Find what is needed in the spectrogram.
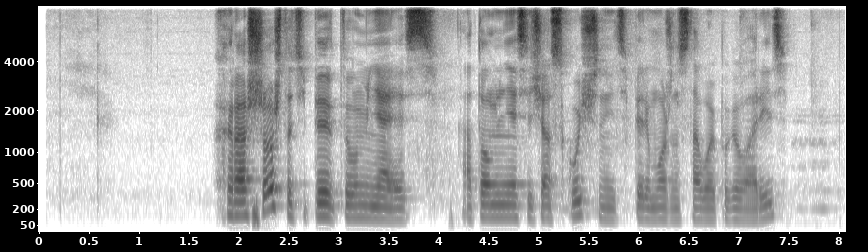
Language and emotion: Russian, positive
